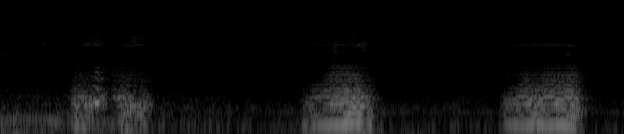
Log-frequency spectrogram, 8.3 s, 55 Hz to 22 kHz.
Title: Just 4 minutes of a chonk dog sleeping with occasional snoring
